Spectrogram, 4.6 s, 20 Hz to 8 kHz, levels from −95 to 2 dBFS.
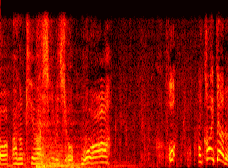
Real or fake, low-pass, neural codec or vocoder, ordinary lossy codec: fake; 7.2 kHz; codec, 16 kHz, 8 kbps, FreqCodec, smaller model; none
